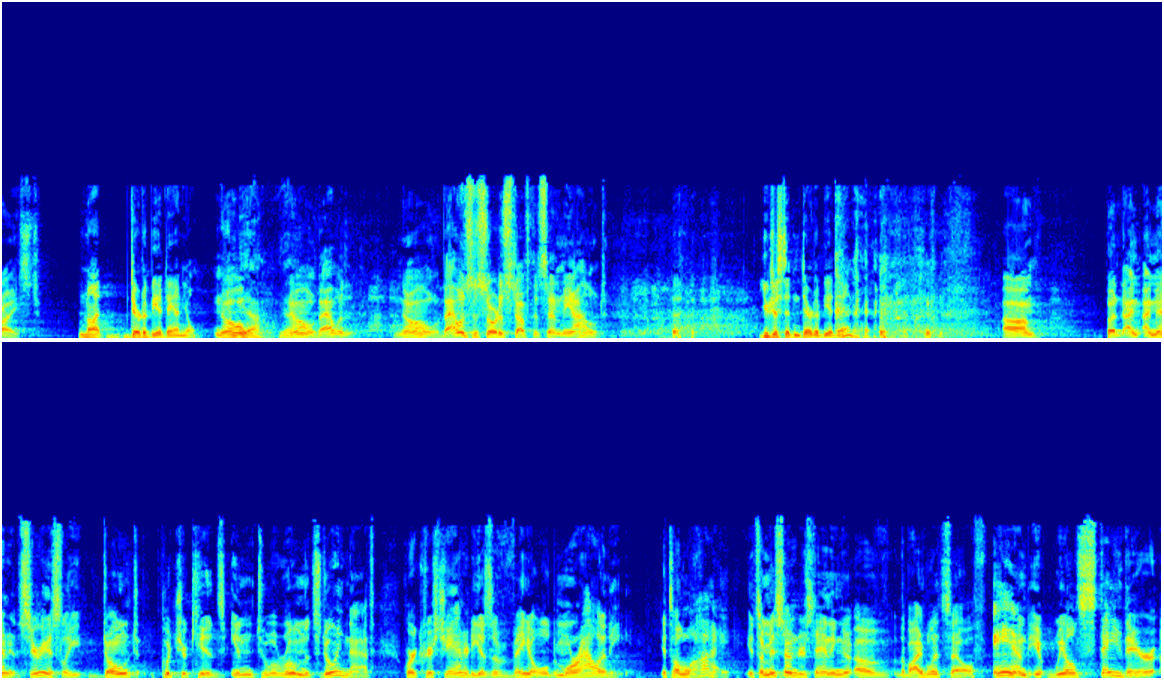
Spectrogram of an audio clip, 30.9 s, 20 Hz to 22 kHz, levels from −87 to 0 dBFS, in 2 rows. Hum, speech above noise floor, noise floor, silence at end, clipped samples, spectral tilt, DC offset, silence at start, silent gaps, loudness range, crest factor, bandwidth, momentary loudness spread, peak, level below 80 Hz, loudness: none; 32 dB; -55 dBFS; 0 s; under 0.1%; -4.5 dB/octave; under 0.1%; 0 s; none; 3 LU; 18 dB; 11 kHz; 15 LU; -6 dBFS; -70 dBFS; -23 LUFS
